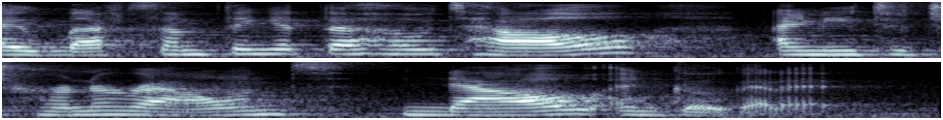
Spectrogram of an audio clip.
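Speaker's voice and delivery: very stern, firm, blunt, direct delivery. Speaker retells what he blurted out near the freeway entrance, retelling a stern, direct voice. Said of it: "in a very stern, direct voice".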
